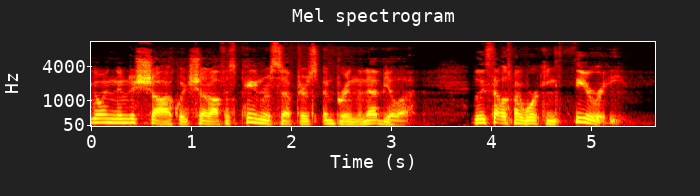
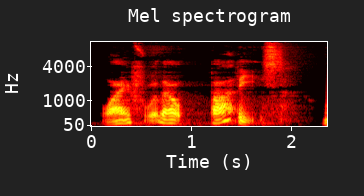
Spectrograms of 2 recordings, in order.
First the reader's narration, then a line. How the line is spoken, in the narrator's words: Ronnie muttered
